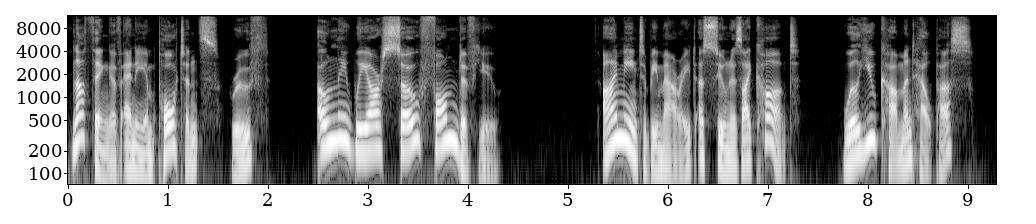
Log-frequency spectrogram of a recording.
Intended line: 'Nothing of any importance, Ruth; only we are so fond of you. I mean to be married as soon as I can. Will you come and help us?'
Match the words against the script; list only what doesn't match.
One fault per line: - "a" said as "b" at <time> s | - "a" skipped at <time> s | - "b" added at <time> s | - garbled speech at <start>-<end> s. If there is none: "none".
- "can" said as "can't" at 6.8 s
